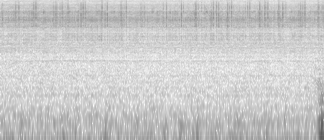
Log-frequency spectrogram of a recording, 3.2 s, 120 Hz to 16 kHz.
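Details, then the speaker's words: Minitrix R166 Santa Fe F7 model loco, bought as a non-runner with a misplaced brass worm bearing, now repaired and reassembled with bogies and vibration removed: faint even high whirr, running smoothly and quietly in both directions. "Okay, one direction. And the other direction, smooth as butter."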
